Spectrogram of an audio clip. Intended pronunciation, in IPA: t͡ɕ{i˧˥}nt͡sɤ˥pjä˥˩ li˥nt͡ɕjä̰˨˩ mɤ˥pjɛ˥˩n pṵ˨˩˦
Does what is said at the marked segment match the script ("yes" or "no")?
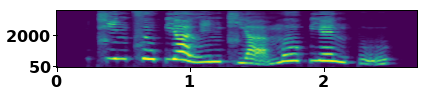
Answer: no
